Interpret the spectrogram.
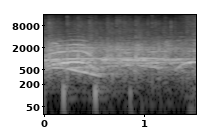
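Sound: audience applause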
